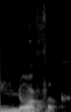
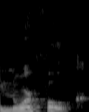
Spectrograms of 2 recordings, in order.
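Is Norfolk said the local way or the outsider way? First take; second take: local; outsider. First: It uses the local pronunciation of the name. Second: It uses the outsider's pronunciation of the name. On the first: The speaker is from the area. The speaker calls it right. "when you're from here, you say Norfolk" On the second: The speaker is not from the area. The speaker calls it wrong. "us uh, city folks from the West. We say Norfolk"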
